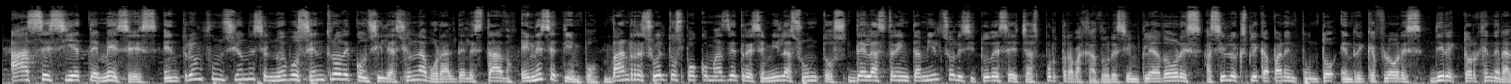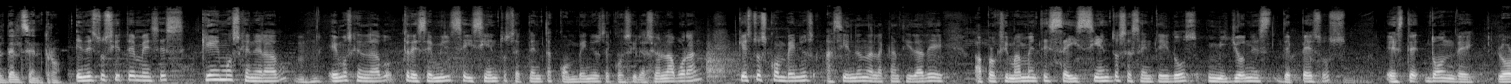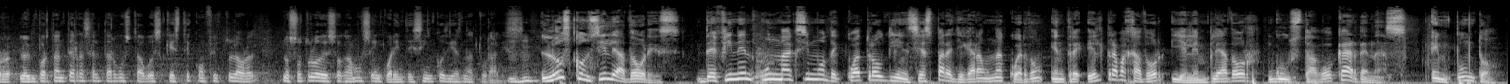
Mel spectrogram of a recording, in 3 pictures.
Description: Hace siete meses entró en funciones el nuevo Centro de Conciliación Laboral del Estado, en ese tiempo resolvieron poco más de 13 mil asuntos, de las 30 mil solicitudes hechas por trabajadores y empleadores, informó para el programa En Punto director general, Enrique Flores.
